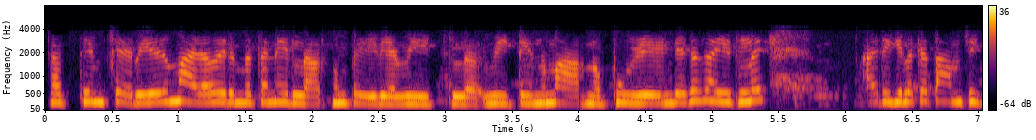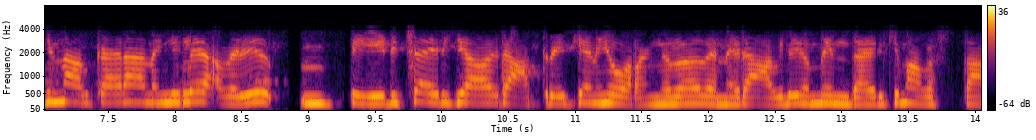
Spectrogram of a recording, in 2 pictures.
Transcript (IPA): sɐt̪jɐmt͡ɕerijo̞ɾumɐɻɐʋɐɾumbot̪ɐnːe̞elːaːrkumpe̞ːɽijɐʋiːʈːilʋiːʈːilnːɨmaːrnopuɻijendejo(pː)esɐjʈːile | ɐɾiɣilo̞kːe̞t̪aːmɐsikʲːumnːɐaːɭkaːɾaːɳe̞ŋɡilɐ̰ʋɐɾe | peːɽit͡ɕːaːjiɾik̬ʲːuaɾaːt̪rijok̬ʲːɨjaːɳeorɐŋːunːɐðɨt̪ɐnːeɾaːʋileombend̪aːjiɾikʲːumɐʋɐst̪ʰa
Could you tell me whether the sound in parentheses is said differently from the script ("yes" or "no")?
yes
